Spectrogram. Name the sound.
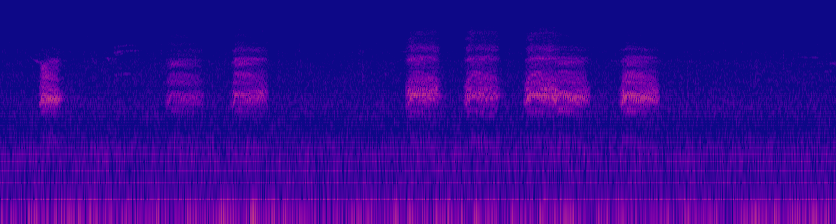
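crows cawing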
